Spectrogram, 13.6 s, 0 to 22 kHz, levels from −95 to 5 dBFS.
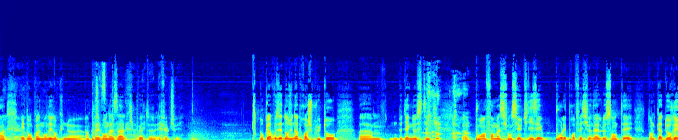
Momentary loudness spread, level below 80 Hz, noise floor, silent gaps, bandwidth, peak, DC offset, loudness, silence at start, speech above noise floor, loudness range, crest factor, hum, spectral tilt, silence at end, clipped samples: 12 LU; -38 dBFS; -53 dBFS; none; 12 kHz; -4 dBFS; under 0.1%; -21 LUFS; 0 s; 33 dB; 3 LU; 18 dB; none; -7.5 dB/octave; 0 s; under 0.1%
